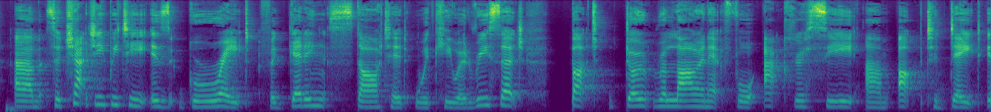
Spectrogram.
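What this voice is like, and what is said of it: English Australian accent. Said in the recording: “my English Australian accent”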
